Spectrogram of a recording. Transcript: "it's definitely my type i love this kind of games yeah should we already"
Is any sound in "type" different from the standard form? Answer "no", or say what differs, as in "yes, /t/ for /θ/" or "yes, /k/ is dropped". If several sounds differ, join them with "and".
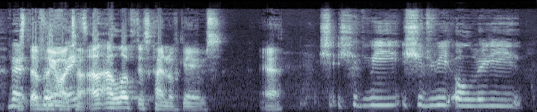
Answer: yes, /p/ is dropped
